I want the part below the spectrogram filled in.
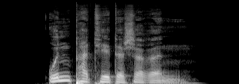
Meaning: inflection of unpathetisch: 1. strong genitive masculine/neuter singular comparative degree 2. weak/mixed genitive/dative all-gender singular comparative degree
- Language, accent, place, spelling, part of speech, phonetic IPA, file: German, Germany, Berlin, unpathetischeren, adjective, [ˈʊnpaˌteːtɪʃəʁən], De-unpathetischeren.ogg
